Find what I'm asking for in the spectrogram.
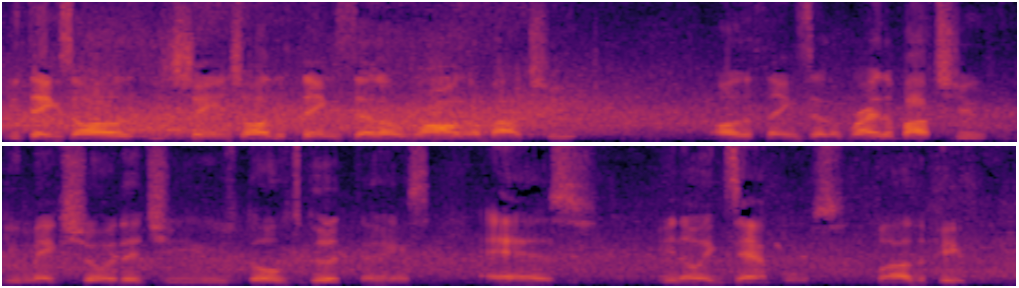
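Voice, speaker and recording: Noticeable background noise and audible room echo accompany a man's voice. He talks at a medium pitch and a moderate pace with ordinary pitch variation. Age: 20s. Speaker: podcast host. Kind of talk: casual monologue. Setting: outdoors, walking.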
